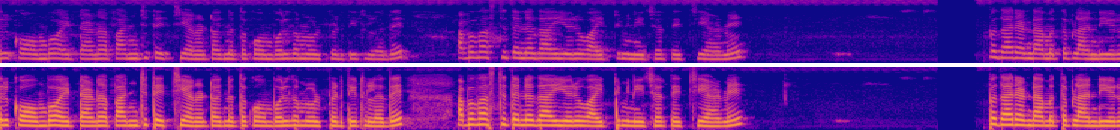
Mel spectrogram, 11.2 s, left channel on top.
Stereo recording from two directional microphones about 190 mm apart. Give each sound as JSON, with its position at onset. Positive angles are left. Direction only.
{"t": 0.0, "sound": "a woman's voice", "side_deg": -50}
{"t": 9.8, "sound": "a woman's voice", "side_deg": -50}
